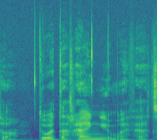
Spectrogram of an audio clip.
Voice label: "rheng", welsh

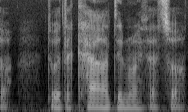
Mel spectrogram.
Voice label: "cad", welsh

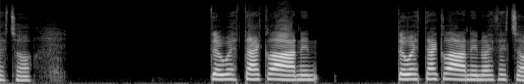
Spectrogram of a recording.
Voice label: "glaan", Welsh

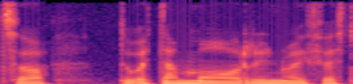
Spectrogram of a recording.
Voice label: "mor", Welsh

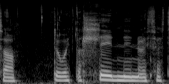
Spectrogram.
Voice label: "llyn", Welsh

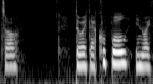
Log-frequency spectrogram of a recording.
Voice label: "cwbl", Welsh

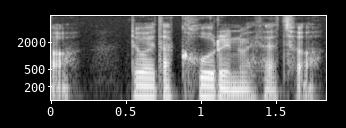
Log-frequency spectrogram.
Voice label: "cwr", Welsh

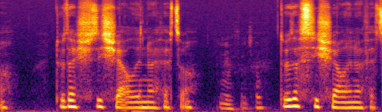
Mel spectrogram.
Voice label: "sisial", Welsh

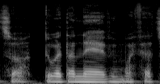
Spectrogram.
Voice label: "nef", Welsh

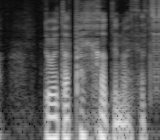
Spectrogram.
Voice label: "pechod", Welsh

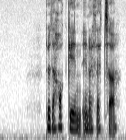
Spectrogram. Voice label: "hogyn", Welsh

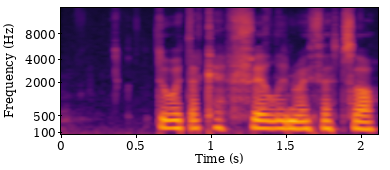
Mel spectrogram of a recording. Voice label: "ceffyl", Welsh

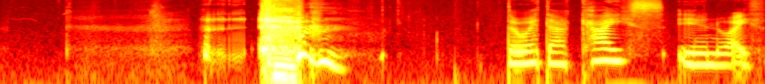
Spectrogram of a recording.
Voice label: "cais", Welsh

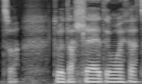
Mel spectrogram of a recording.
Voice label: "lled", welsh

